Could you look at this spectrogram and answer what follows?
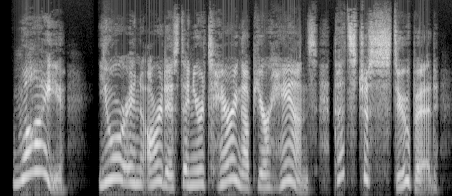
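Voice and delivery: high and loud, scolding; exasperated scolding. Acted. Sister scolding Ox.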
